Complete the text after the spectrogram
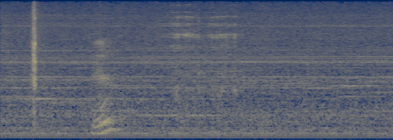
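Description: A spoon stirs tea in a porcelain cup.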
